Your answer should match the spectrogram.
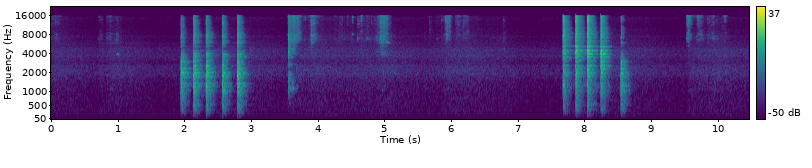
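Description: A stainless steel mixing bowl being rapped in two quick runs of five or six sharp metallic taps, each run about a second long, with a single tap between them: batter being knocked out of the bowl.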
